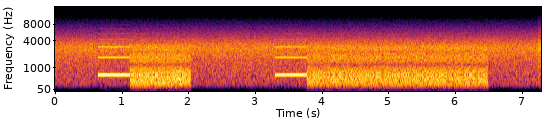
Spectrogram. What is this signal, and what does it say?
POCSAG pager data (1200 baud), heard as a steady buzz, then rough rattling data, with radio hiss and a squelch burst at the end.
